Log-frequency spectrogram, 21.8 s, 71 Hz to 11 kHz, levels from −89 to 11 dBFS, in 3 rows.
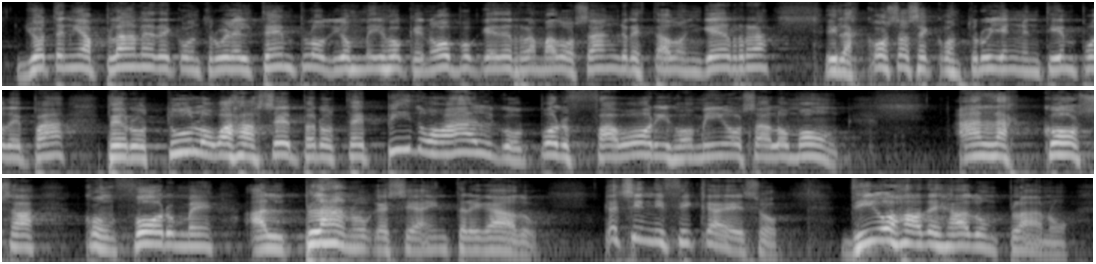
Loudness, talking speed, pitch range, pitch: -20 LUFS, 170 wpm, 185-220 Hz, 200 Hz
